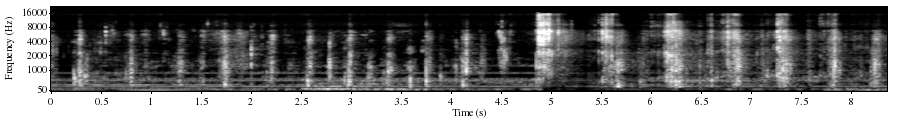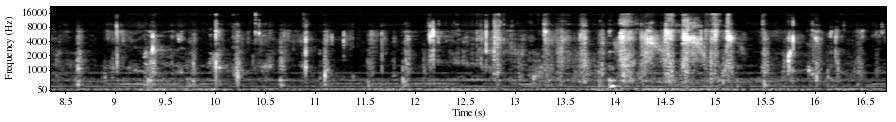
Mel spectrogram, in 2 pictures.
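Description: A mouthful of fried instant noodles and raw bean sprouts chewed close to the microphone: a dense, irregular run of wet clicks and small crunches. A steady low hum runs underneath.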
